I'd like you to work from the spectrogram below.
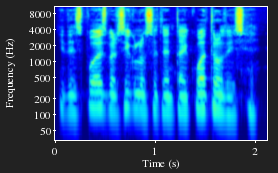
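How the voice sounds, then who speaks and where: A man's voice: medium pitch, steady tone, brisk, mellow. Emphatic male preacher in a sermon. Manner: emphatic, addresses listeners with rhetorical questions. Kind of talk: sermon, voiced in Spanish.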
